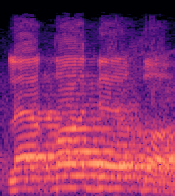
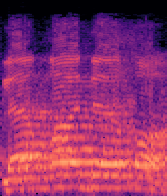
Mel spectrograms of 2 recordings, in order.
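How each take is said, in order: Both takes have the same delivery.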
